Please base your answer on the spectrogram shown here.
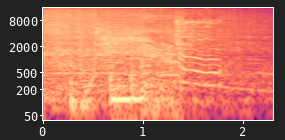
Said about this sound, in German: Ich bin gegen den Tisch gefahren.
